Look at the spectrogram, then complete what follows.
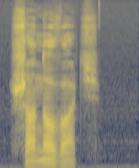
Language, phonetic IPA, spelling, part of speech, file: Polish, [ʃãˈnɔvat͡ɕ], szanować, verb, Pl-szanować.ogg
